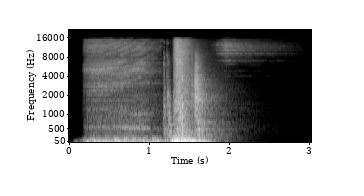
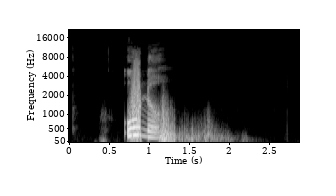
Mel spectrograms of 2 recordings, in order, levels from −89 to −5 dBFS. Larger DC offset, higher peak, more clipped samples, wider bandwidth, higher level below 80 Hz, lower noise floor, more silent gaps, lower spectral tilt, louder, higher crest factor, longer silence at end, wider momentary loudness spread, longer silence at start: neither; about the same, -2 dBFS vs -2 dBFS; neither; first, 16 kHz vs 10.5 kHz; first, -22 dBFS vs -46 dBFS; second, -64 dBFS vs -78 dBFS; neither; second, -3.5 dB/octave vs -6.5 dB/octave; about the same, -20 LUFS vs -18 LUFS; about the same, 20 dB vs 20 dB; about the same, 1 s vs 1.1 s; about the same, 23 LU vs 25 LU; second, 0.2 s vs 0.75 s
